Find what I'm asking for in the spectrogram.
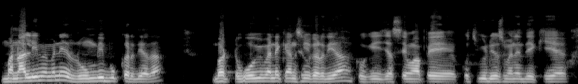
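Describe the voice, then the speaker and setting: A man's voice: mid-range voice, fairly even intonation, quick pace, no echo. A man chatting casually as a motorcycle travel vlogger, conversational and addressing viewers like brothers. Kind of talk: casual vlog chat.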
